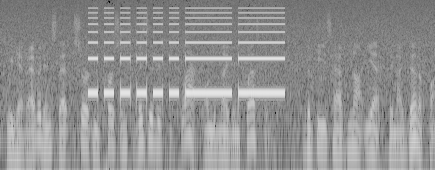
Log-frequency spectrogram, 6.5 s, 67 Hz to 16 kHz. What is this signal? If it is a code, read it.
Beep code, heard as beeps from a small speaker, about 810 Hz, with speech in English. 6 short, 2 long.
